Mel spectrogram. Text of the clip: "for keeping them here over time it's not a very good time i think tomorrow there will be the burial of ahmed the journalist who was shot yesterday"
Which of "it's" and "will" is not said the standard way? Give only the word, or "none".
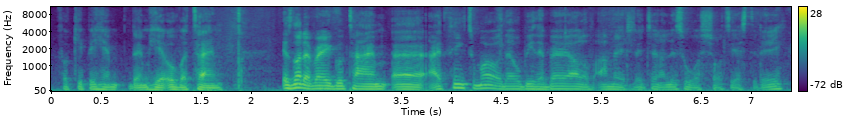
none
